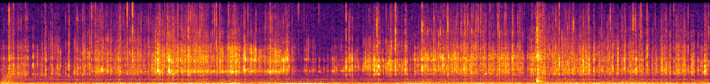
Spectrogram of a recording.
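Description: Long nails scratch across the soft bristles of a hand-sized yellow silicone scrubber shaped like a duck, solid and flexible and held in both hands. A dense, continuous crackling scratch with a bright, hissy texture and a low rumble underneath holds at a steady, quiet level throughout.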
